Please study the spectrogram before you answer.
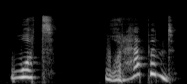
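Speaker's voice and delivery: dazed, high, loud demand for an answer. Acted. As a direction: stammer out a shocked demand. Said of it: "I demanded of Charlie".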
